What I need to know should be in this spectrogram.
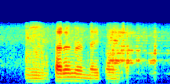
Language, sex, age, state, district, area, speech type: Telugu, male, 30-45, Andhra Pradesh, East Godavari, rural, conversation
